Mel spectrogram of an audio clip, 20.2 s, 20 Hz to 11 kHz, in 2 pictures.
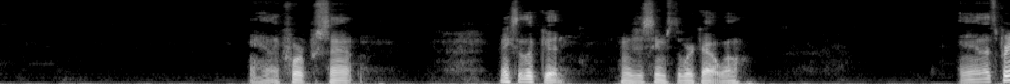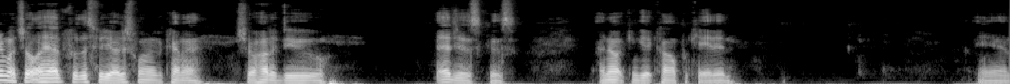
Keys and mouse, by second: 3.4 middle click, 4.0 middle click, 4.4 middle click, 4.9 middle click, 9.1-11.2 middle drag, 11.2 click, 14.4-15.6 middle drag, 16.6 Tab, 19.0 middle click.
